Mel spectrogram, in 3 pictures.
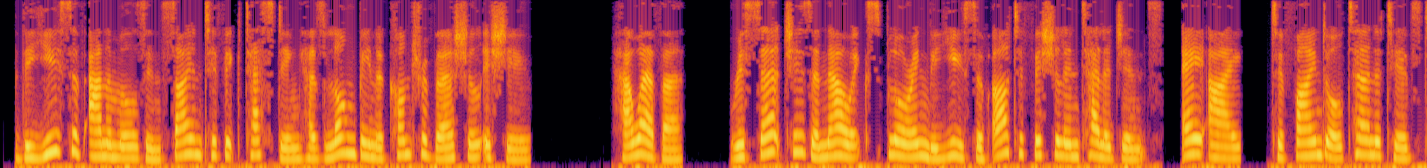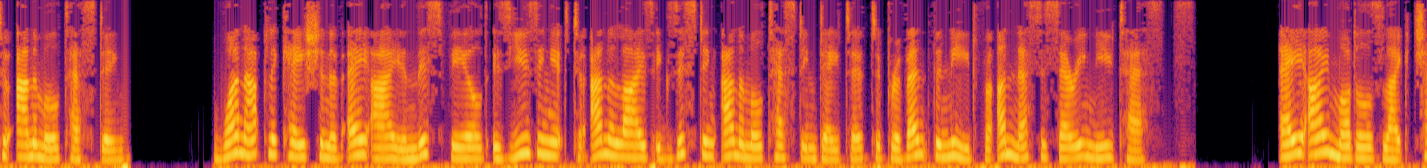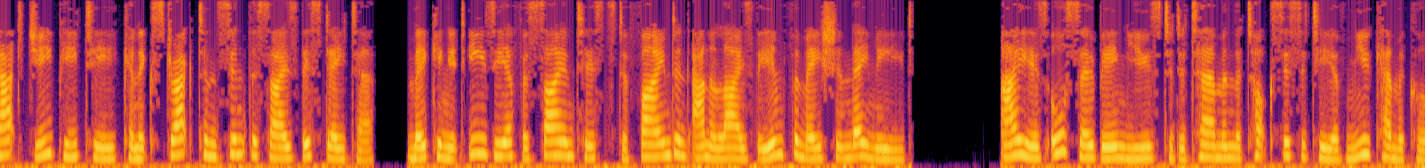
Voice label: English SLOW Reading; AI Accelerates Search for Non Animal Testing Alternatives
